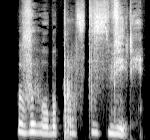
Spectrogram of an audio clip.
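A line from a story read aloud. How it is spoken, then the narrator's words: Hiss. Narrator (Russian): прошипела она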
